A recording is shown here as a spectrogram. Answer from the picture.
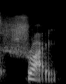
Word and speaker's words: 摔: But eventually, it pronounces shuai.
